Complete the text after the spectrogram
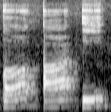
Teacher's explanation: उच्चारण में हवा केवल मुख से निकलती है, नाक से नहीं निकलती, उसे क्या बोलते हैं हम लोग, निरनुनासिक।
